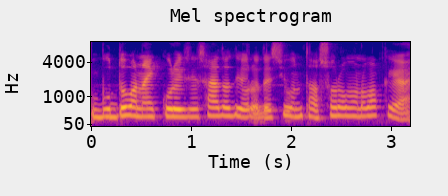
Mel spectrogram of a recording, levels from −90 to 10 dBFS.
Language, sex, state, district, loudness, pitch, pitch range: Chakma, female, Tripura, West Tripura, -16 LUFS, 250 Hz, 235-265 Hz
